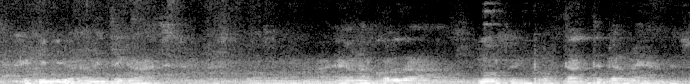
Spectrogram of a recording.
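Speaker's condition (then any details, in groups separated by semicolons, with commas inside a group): ALS (sla); bulbar form; marked dysphagia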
